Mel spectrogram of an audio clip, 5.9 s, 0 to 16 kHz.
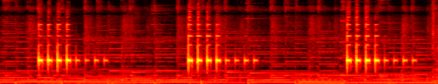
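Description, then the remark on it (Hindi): An alarm set for 5:30 a.m. rings in three identical bursts, each a quick series of bright electronic beeps that start loud and fade, separated by short pauses over a low steady background hum. No one speaks. “बेटा उठो देखो तुम्हारा अलार्म बज गया”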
